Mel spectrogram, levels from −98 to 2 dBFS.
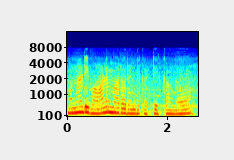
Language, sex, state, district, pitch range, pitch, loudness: Tamil, female, Tamil Nadu, Namakkal, 170-210 Hz, 180 Hz, -15 LUFS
